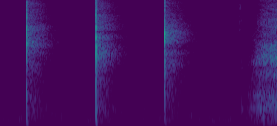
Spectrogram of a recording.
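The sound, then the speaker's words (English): Three sharp, crisp hand claps land at an even, steady pace, fairly loud, followed by a brief hissing, rushing noise at the very end. The hands are clapped to make music for a song. “We're going to be using our hands to clap.”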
